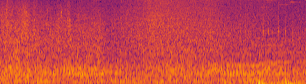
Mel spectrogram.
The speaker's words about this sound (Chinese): 耶稣醒了，斥责那狂风大浪，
